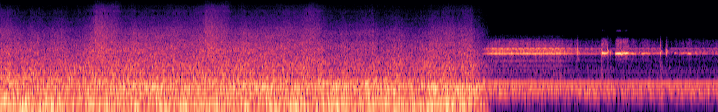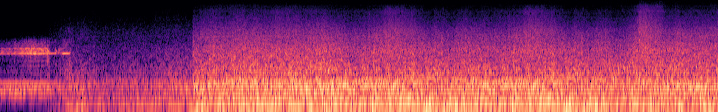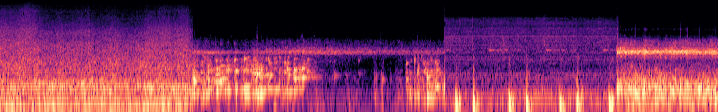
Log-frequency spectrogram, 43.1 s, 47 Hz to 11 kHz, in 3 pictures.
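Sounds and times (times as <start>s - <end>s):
low bubbling: 32.6s - 38.3s
steady hum: 32.6s - 43.0s.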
